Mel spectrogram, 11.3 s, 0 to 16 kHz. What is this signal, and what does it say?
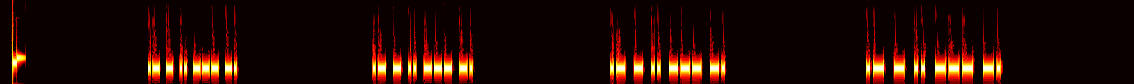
Morse code, heard as a keyed tone, about 48 wpm, 700 Hz. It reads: ATION ATION ATION ATION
